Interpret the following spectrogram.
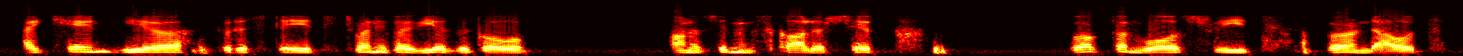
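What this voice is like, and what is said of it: German accent. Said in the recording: “as you can tell by my accent, I'm originally from Germany.”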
